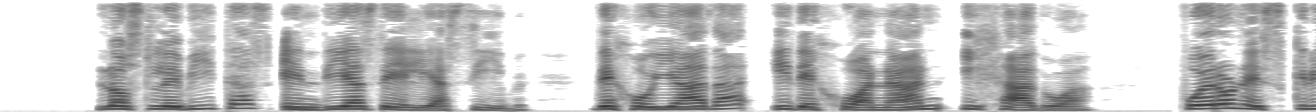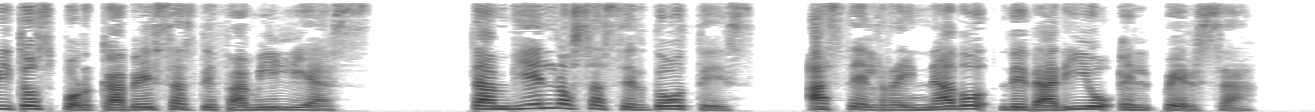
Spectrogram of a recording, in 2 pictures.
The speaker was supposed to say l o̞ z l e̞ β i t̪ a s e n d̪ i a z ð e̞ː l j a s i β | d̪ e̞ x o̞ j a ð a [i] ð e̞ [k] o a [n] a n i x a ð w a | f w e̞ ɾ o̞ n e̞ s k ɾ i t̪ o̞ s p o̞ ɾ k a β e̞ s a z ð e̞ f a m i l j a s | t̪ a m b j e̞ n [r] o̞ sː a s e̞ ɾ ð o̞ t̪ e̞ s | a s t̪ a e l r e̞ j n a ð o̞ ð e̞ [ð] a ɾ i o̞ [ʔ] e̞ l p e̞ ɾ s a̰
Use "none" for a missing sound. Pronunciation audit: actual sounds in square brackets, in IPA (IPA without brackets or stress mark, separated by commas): i, x, n, l, ð, ʔ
